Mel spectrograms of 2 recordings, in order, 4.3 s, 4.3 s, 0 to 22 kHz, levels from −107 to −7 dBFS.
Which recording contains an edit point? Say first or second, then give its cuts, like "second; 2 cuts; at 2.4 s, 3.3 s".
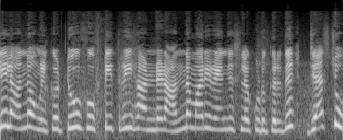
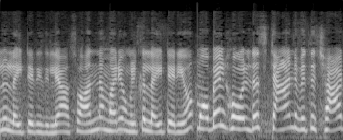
second; 1 cut; at 2.4 s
